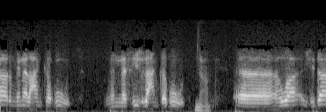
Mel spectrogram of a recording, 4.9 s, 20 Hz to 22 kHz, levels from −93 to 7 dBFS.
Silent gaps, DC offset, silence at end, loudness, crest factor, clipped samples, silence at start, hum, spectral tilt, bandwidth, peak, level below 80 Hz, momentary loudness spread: none; under 0.1%; 0 s; -18 LUFS; 18 dB; under 0.1%; 0 s; none; -6 dB/octave; 6 kHz; 0 dBFS; -52 dBFS; 19 LU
